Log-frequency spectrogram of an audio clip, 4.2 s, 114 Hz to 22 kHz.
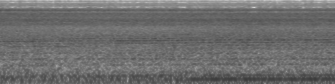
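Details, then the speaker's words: Totaled 2006 Ford F-350 V10, under 6k original miles, first start after rebuild with intake runner valve changed out: steady smooth drone at about 1200 rpm, oil pressure good, no knocks or misses; high idle on first start, expected to idle down. "It's idling real high. That's good. It's idling high. It's like 1200."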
